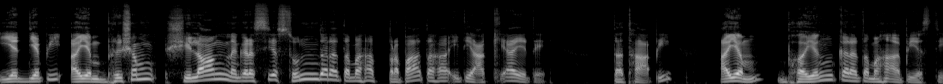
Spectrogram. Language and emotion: Sanskrit, neutral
